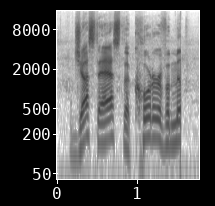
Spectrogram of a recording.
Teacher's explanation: It's the next word that he's saying there is beginning with a vowel sound, so he's almost running the sentence. It sounds like quarter of, like it's all one word and it's a fast word.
